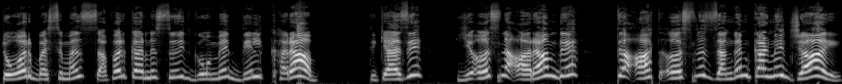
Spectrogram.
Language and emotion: Kashmiri, angry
